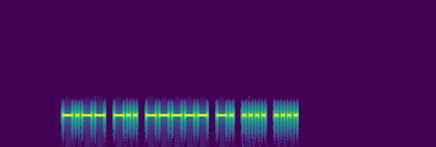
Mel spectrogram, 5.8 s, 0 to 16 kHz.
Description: Morse code, heard as a keyed tone, about 28 wpm, 700 Hz. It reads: YD0NHH
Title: DXCC-100 Call Signs - 6 Characters - Repeated 2x - 28wpm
